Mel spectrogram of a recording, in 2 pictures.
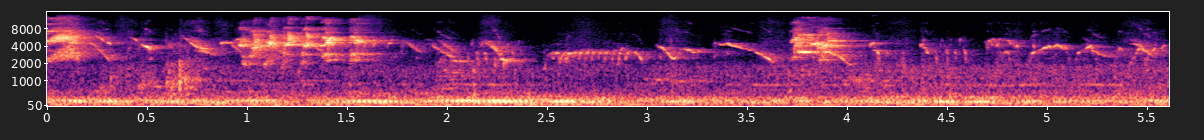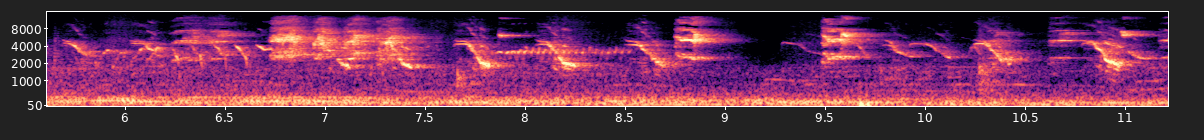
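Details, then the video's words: Canary, an F1 bird, singing a melodious song: rapid trills and sweeping chirps, bursts of descending and rising notes run together continuously, with low background hum from a small room. "KICAU MERDU KENARI F1"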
